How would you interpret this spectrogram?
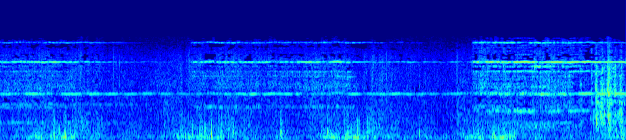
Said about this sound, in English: And then the phone rang.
